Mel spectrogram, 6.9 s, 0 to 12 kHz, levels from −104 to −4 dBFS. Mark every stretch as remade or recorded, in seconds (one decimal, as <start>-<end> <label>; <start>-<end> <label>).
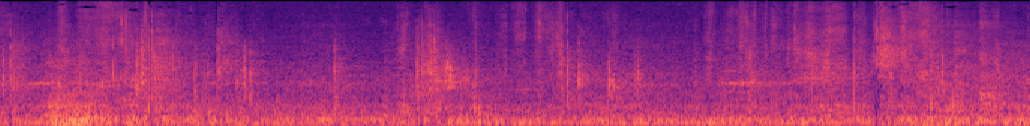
0.0-6.9 recorded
